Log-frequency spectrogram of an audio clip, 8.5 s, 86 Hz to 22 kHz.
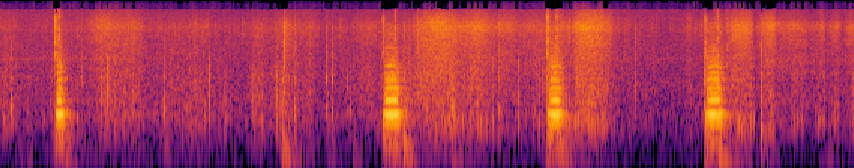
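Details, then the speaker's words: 2004–2008 Ford F-150 horn after reinstalling the steering-wheel horn pad to address a continuous-honking fault. Pressing the corners honks but the middle doesn't. Four short clean honks, silent between presses: horn working normally. "the same pressure in the middle does not cause it to honk but on the corners it definitely does"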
